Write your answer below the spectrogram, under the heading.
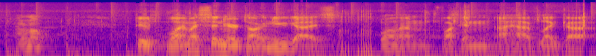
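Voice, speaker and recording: This man has a very deep, low voice and talks at a moderate pace. Clear music plays in the background. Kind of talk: casual vlog chat.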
